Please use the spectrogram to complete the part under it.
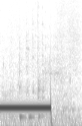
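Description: A telephone ringing tone heard while placing a call: a single steady, mid-pitched beep held for about two-thirds of a second, then cut off abruptly, leaving faint line hiss.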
